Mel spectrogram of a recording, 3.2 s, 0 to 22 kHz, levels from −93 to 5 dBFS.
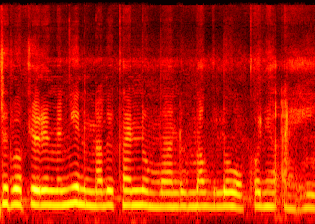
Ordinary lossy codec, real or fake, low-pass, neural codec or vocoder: none; fake; none; codec, 44.1 kHz, 2.6 kbps, SNAC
